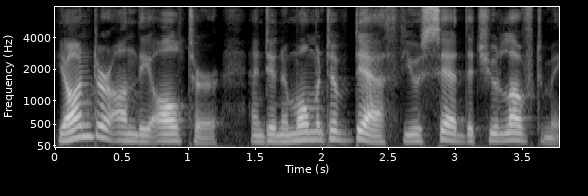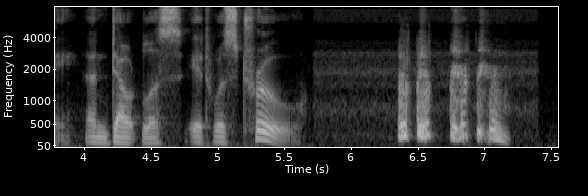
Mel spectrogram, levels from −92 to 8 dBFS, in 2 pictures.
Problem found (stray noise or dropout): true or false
true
